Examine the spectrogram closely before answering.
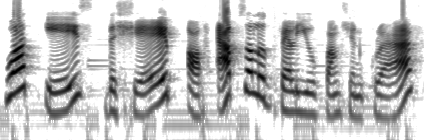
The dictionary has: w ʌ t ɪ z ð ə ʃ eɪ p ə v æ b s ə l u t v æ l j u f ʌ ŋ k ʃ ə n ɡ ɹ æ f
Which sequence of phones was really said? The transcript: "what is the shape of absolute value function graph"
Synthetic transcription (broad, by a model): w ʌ t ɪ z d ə ʃ eɪ p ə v æ b s ə l u t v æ l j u f ʌ ŋ k ʃ ə n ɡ ɹ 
